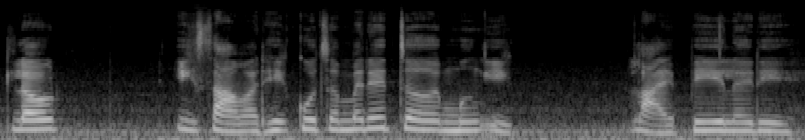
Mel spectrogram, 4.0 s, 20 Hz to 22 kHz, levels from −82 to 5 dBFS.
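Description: Nothing in this bit of speech stands out as a technical fault; it just runs along without any glitch worth pointing to.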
